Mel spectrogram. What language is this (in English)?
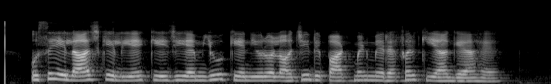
Hindi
